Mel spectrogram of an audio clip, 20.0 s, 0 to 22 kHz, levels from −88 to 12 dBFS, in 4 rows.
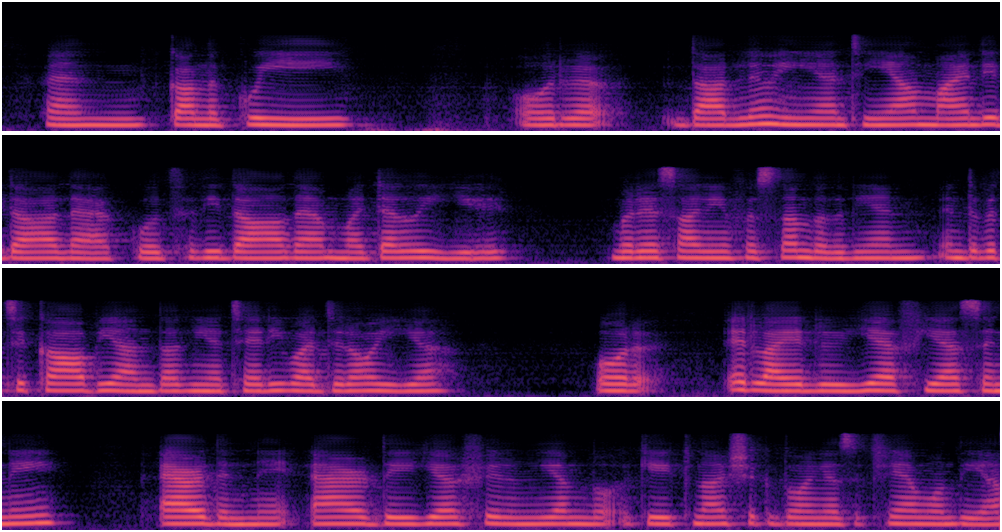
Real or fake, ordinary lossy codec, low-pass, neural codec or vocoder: fake; none; none; codec, 16 kHz, 0.2 kbps, FocalCodec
